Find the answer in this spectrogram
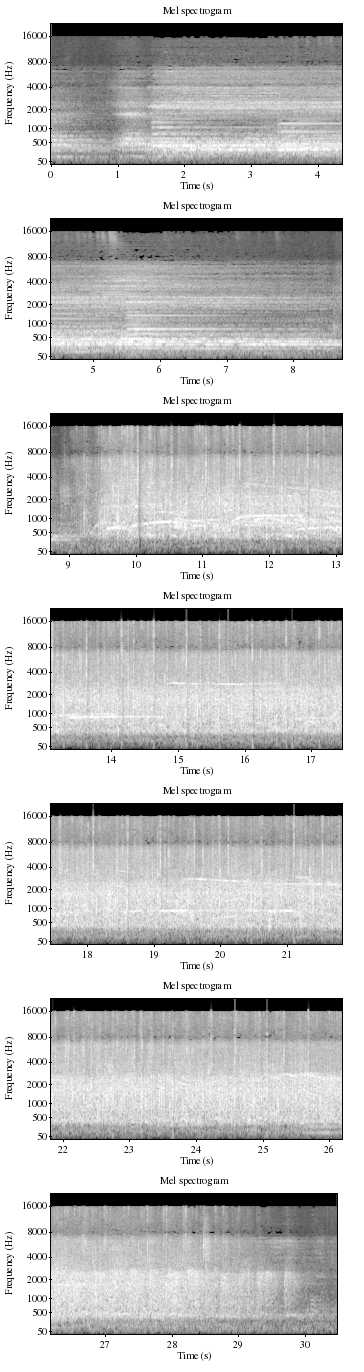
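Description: Large male choir holding a final sustained chord, which cuts off about nine seconds in. Loud audience applause follows at once, with some cheering and whistling, and fades away near the end.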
